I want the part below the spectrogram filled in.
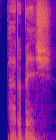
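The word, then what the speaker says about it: Parabéns: On three, we're all going to say Oh, how do you say it in Portuguese? Parabesh. Okay, we're going to say Parabesh.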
